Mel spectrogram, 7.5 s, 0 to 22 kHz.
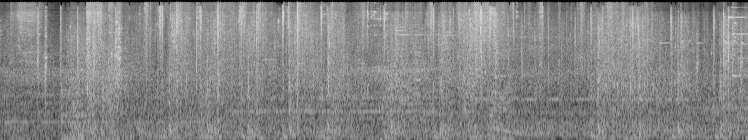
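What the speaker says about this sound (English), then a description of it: "Frag grenade deployed!" Frag grenade explosion in Warhammer 40K Space Marine, set amid loud, continuous battle noise with booms, crackling gunfire and debris clatter throughout.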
